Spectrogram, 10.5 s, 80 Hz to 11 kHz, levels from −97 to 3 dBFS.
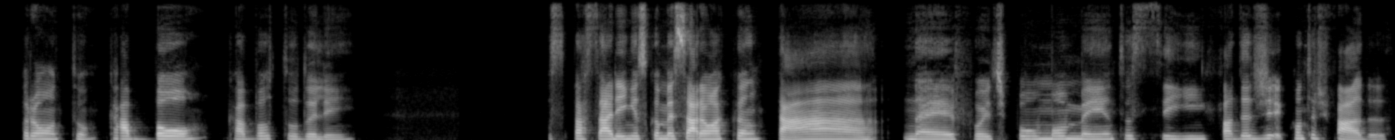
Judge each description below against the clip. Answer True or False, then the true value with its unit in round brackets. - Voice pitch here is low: False (210 Hz)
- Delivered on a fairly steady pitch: True (1.6 semitones)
